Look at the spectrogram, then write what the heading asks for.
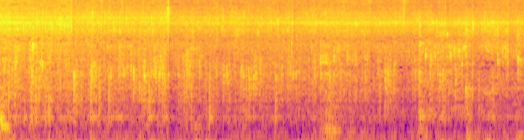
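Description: Cornflour-coated chicken strips sizzling in hot oil as they deep-fry, a steady dense crackle of small pops; the strips are light brown and crispy, nearly done.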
